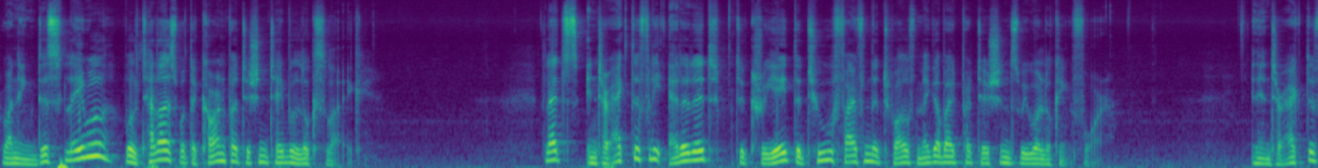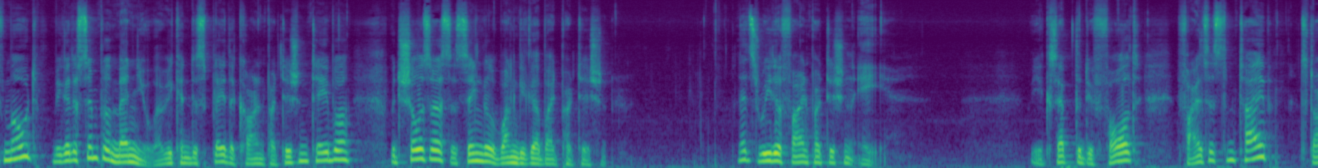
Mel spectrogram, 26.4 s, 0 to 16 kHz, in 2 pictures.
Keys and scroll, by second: 0.0-1.5 typing, 5.6-9.0 typing, 11.1 typing, 14.3-14.9 typing, 18.6 a, 19.2 Return, 21.6 Return, 24.8 Return, 26.2-26.3 typing.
